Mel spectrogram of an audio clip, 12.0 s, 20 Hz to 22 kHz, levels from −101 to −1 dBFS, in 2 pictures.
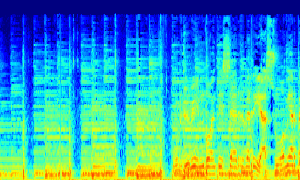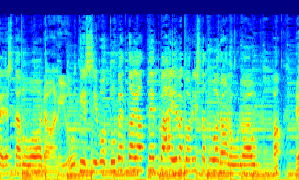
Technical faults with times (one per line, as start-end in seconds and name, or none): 1.20-1.22 block of digital silence
6.43 block of digital silence
9.35 block of digital silence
